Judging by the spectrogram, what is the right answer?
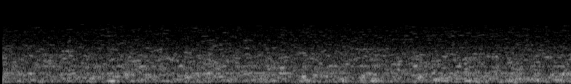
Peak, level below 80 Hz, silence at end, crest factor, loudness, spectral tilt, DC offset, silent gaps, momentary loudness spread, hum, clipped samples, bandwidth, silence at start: -18 dBFS; -62 dBFS; 0 s; 16 dB; -35 LUFS; -7.5 dB/octave; under 0.1%; none; 4 LU; none; under 0.1%; 7.6 kHz; 0 s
